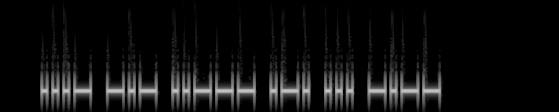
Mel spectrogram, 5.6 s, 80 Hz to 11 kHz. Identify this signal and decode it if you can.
Morse code, heard as a keyed tone, about 22 wpm, 700 Hz. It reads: VK2RSY
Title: DXCC-100 Call Signs - 6 Characters - Repeated 2x - 22wpm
